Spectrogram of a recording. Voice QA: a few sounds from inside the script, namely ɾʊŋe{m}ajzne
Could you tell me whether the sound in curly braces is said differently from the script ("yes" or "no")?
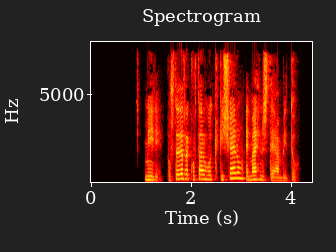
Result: no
